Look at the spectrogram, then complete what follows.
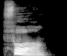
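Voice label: "fool", English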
